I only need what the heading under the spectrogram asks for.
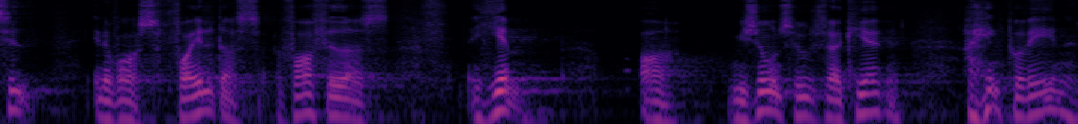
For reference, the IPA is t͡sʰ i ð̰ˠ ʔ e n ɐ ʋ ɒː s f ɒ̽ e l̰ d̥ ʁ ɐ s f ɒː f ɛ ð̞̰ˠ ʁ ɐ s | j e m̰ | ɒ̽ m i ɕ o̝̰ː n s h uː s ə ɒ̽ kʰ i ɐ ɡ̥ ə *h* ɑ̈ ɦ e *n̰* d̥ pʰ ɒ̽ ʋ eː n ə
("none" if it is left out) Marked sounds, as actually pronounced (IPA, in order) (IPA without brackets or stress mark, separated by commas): h, ŋ̰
